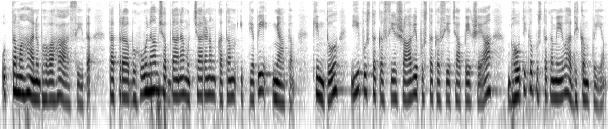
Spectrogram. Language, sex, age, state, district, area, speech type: Sanskrit, female, 30-45, Kerala, Ernakulam, urban, spontaneous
